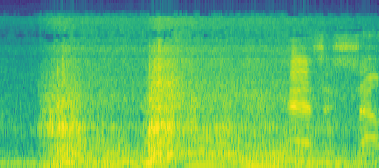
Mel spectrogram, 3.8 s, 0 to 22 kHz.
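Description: A 2009 Cadillac Escalade with a 6.2L V8 and a Vibrant race muffler on dual exhaust revs up close in two quick blips with a deep rumble between them, and a voice briefly talks near the end.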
